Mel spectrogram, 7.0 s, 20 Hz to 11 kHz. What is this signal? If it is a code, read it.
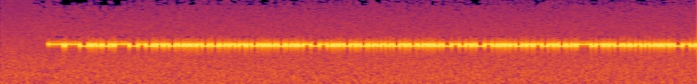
RTTY (45.45 baud, 170 Hz shift), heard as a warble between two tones, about 1900 Hz centre. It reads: OHARA WAS BORN IN SONORA, …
